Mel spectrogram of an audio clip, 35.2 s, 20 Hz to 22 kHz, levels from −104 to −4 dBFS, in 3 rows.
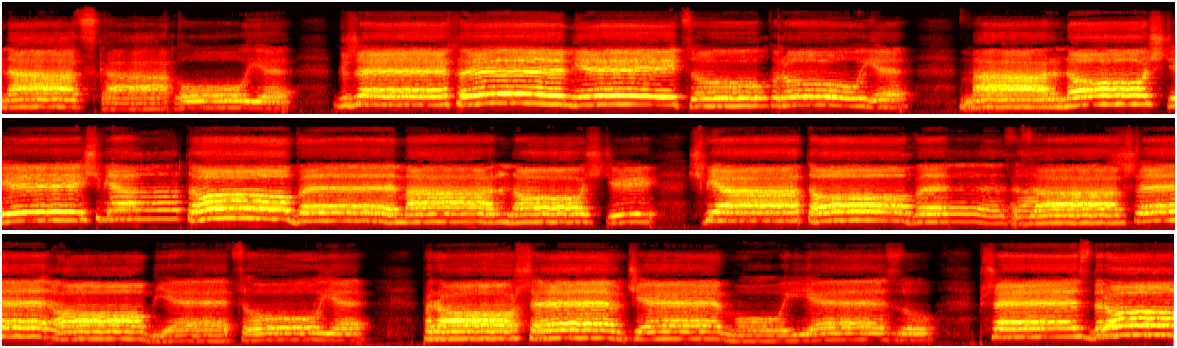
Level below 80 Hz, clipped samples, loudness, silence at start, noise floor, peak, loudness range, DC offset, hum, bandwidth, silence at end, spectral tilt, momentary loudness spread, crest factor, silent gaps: -88 dBFS; under 0.1%; -27 LUFS; 0 s; -71 dBFS; -12 dBFS; 9 LU; under 0.1%; none; 16 kHz; 0 s; -1.5 dB/octave; 15 LU; 16 dB; none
